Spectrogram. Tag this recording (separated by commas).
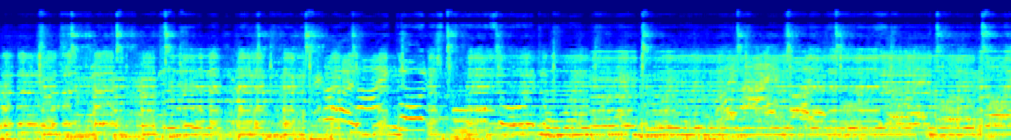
Music, Crowd, Folk music, Electronic music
